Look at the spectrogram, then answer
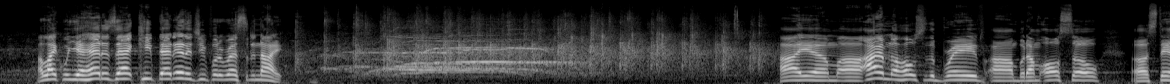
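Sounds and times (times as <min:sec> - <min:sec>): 
speech: 0:00.4 - 0:02.9, 0:07.8 - 0:11.7
audience clapping: 0:02.8 - 0:08.0
whistles and cheers: 0:03.2 - 0:06.3.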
